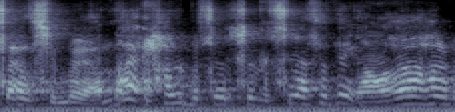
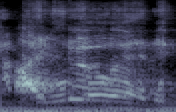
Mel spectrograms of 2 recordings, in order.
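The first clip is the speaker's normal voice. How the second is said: high, delighted aha; hunter's gleeful mock revelation; mock triumphant realization; 13 semitones higher than usual. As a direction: nail the discovery. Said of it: "It's like".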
